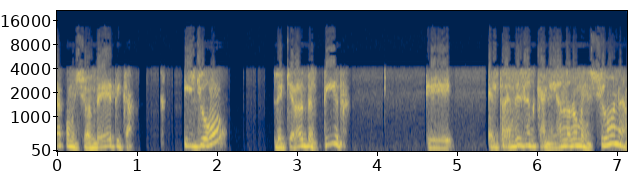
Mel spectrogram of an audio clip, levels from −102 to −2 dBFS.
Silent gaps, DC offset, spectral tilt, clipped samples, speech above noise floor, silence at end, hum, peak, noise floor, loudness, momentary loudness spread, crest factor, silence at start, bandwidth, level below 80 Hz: none; under 0.1%; -6.5 dB/octave; under 0.1%; 47 dB; 0 s; none; -4 dBFS; -66 dBFS; -19 LUFS; 17 LU; 16 dB; 0 s; 10.5 kHz; -56 dBFS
